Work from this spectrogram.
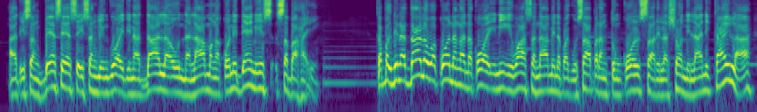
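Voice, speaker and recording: A man's voice: medium pitch, darkish tone. A man reading listeners' letters as a dramatic first-person story, as a radio host. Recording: music under the voice.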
